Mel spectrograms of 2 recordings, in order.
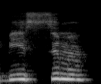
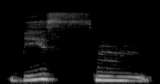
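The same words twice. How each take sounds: First: The s and m sounds are cut short. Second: The s and m sounds are held long. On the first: The speaker calls it wrong. "не следует говорить бисм" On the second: The speaker calls it right. "внимательно нам нужно соблюдать вот эту длину звука син и звука мим"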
